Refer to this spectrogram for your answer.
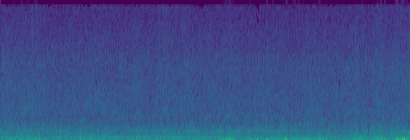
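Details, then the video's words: Bees flying in to their hive, recorded with a Xiaomi Yi action camera: a soft, continuous wing hum with faint banded tones, briefly swelling as single insects pass close. "Bees arriving at hive"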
